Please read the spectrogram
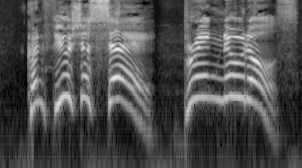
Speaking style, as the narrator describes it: shouted the servant to the cook

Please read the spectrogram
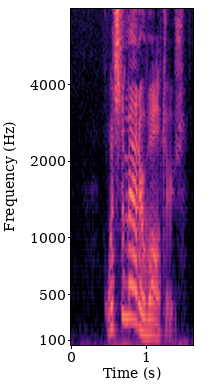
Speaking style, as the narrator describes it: asked Baines sharply

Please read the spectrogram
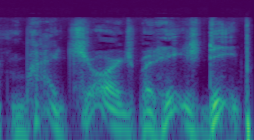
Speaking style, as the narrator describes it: Buzz of admiration, muttered remark

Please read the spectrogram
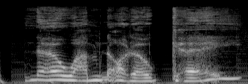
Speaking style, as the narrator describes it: Zora moaned

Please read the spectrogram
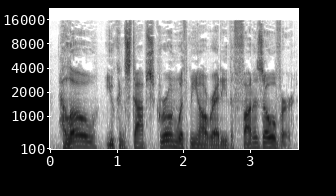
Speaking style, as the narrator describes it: he was quite agitated and angrily called out

